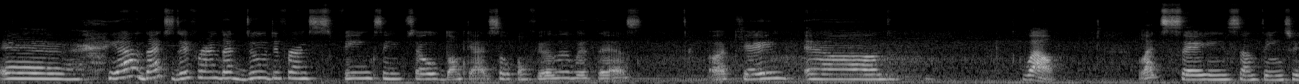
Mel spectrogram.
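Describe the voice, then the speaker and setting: A woman with a strong Brazilian accent and a fairly high pitch speaks at a very slow pace with long, frequent pauses, amid audible room echo and noticeable background noise. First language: Portuguese. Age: 20s. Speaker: vlogger. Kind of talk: casual vlog monologue, unscripted. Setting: talking to camera. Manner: halting, many fillers and false starts.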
